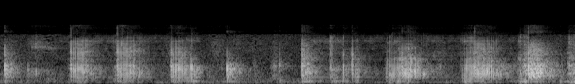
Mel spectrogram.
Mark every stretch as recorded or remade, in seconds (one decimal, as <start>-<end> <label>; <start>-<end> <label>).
0.0-0.6 recorded; 0.6-2.0 remade; 2.0-3.1 recorded; 3.1-5.2 remade; 5.2-5.8 recorded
